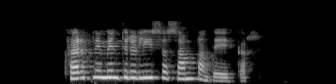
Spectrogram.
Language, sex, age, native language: Icelandic, female, 20-29, Icelandic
